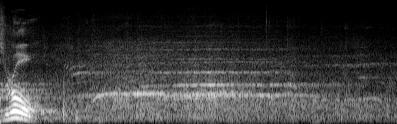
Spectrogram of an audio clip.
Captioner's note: applause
